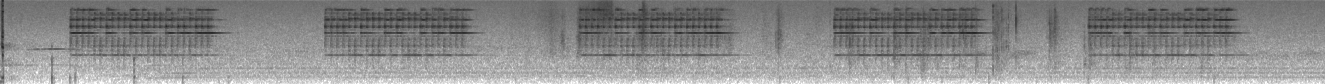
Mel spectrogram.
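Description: Phone ringing with a trilling bell-style ringtone: five rings of about two seconds each, coming about every four seconds.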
